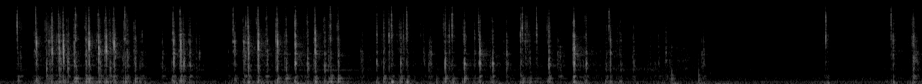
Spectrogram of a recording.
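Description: A compact backlit mechanical keyboard with round plastic typewriter-style keycaps is typed on with the fingertips. Bright, short clicking key taps come in uneven bursts with brief pauses. The typing thins to a few scattered taps near the end.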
